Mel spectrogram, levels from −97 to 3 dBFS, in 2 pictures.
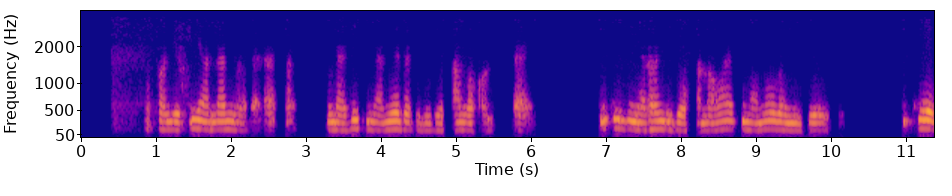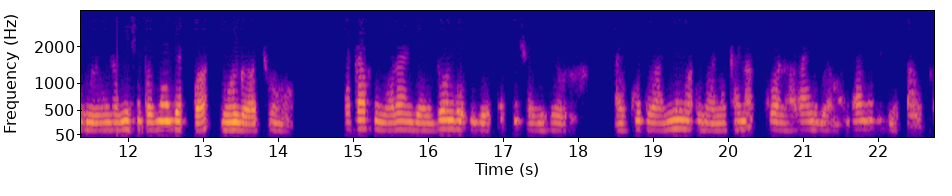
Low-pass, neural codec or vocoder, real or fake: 3.6 kHz; codec, 24 kHz, 0.9 kbps, WavTokenizer, medium speech release version 1; fake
